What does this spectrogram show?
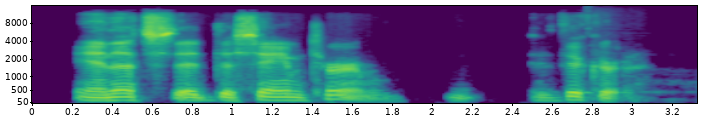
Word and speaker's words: Dhikr: Now you'll notice that Noor and I pronounce the word slightly differently sometimes, most of the time. Yeah. In classical Arabic, the letter is a sound that is not quite in English.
